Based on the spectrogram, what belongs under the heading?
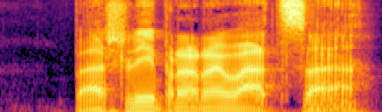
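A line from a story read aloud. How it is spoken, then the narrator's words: Growling. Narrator (Russian): зарычал Большой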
